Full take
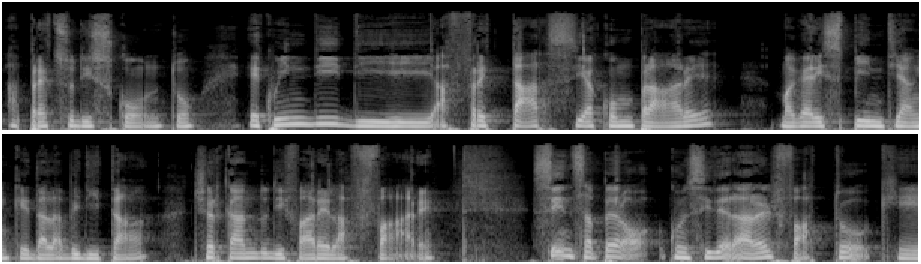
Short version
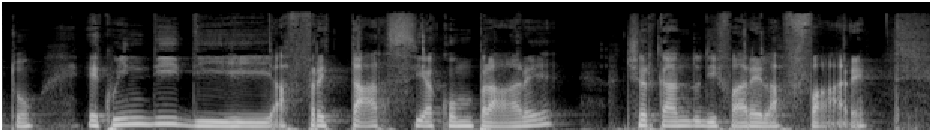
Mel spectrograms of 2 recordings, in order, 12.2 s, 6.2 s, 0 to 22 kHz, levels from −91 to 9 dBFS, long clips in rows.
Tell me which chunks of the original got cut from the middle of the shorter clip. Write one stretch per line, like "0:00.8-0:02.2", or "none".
0:05.1-0:07.3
